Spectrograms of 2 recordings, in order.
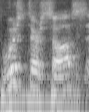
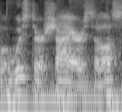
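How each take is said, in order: First: The name is said short, with two syllables. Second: The name is said long, with three syllables.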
